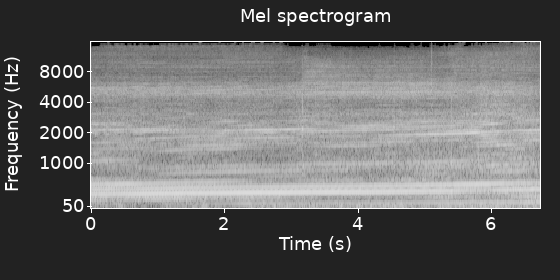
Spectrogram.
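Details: Moped/scooter (MBK) two-stroke after carburetor leaned out (free-flow air filter had enriched it, limiting it to 30 km/h), now reaching 70 km/h; clean buzz rises steadily with road speed, no stumbling or flat spots, pulls well.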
